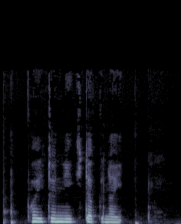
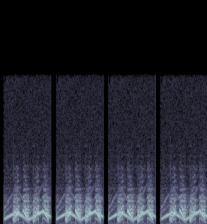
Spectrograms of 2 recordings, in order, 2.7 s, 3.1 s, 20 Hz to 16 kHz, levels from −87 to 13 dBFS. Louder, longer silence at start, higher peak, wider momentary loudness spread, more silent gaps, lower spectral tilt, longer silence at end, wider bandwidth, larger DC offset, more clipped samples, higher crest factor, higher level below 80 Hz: second, -24 LUFS vs -16 LUFS; about the same, 0.05 s vs 0.05 s; second, -8 dBFS vs -4 dBFS; first, 22 LU vs 3 LU; neither; first, -8 dB/octave vs -5.5 dB/octave; first, 0.65 s vs 0 s; about the same, 11 kHz vs 11 kHz; second, under 0.1% vs 0.4%; neither; first, 16 dB vs 10 dB; about the same, -56 dBFS vs -56 dBFS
